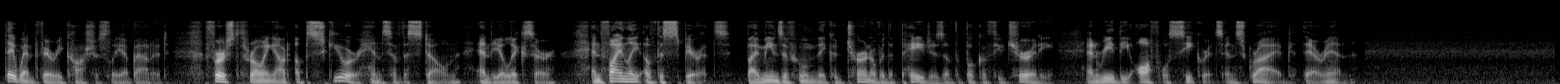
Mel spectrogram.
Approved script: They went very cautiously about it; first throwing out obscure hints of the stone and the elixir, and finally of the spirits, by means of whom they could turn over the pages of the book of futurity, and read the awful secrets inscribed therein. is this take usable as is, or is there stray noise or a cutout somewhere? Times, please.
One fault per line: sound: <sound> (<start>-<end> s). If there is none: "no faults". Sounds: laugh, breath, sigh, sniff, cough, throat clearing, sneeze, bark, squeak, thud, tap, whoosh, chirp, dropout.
no faults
